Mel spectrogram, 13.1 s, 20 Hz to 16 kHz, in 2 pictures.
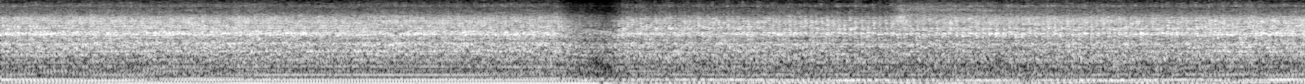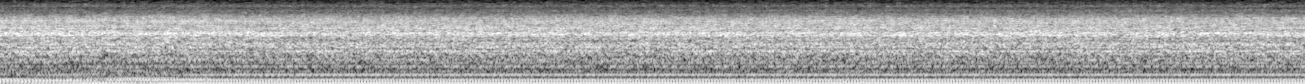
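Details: Kubota diesel with a 1006-tooth ring gear, started using a new starter with an 8-tooth pinion: an even, steady beat with a short dip in revs midway, then a smooth settle; a sound engine.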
